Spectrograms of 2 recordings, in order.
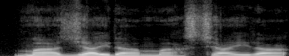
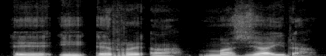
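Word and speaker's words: majaira: Mashaira se escribe M-A-J-A-I-R-A, M-A-J-A-I-R-A, mashaira.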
